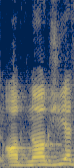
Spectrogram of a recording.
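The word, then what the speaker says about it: obnoxious: अब आगे देखें, choose the correct synonym of ऑब्सनॉक्सियस। ऑब्सनॉक्सियस कहते हैं इसको, ठीक है, कुछ लोग ऑब्नॉक्सियस भी कहते हैं, लेकिन ऑब्नॉक्सियस इज the correct pronunciation.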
